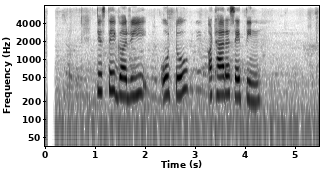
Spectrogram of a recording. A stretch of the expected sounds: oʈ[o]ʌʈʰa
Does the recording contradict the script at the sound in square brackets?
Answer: no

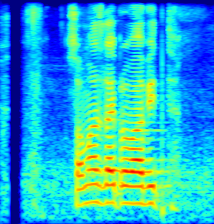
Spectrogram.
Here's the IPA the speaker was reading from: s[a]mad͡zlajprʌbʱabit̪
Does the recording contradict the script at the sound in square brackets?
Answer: yes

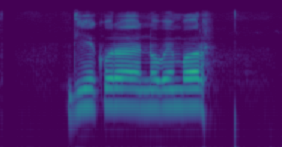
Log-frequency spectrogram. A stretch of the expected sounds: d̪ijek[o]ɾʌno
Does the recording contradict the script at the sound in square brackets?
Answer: no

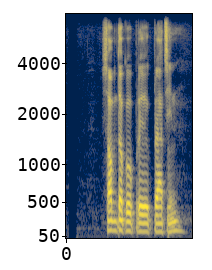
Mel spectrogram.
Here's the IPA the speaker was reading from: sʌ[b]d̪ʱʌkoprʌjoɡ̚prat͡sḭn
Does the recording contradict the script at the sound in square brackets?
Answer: no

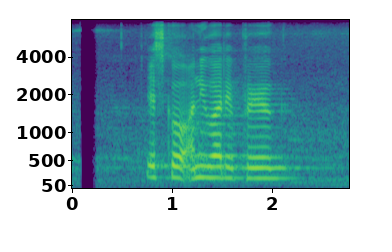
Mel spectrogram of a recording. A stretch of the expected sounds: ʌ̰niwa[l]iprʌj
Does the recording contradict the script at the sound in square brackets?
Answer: yes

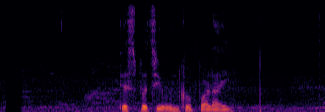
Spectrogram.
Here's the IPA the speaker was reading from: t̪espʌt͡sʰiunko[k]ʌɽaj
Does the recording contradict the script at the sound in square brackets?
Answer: yes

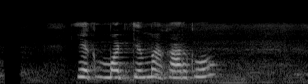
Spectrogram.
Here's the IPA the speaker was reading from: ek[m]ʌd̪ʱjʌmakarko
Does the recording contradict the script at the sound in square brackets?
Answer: no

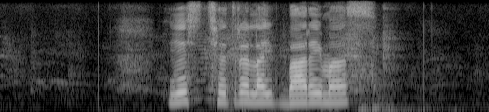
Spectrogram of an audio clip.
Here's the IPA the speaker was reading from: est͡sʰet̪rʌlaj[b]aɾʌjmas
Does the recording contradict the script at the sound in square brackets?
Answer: no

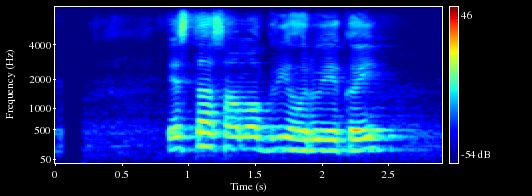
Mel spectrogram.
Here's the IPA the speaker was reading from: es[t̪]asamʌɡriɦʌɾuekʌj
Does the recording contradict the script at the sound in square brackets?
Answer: no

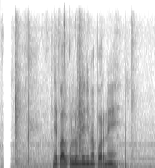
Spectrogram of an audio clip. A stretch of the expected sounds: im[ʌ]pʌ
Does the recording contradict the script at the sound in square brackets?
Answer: yes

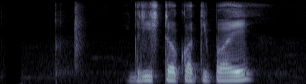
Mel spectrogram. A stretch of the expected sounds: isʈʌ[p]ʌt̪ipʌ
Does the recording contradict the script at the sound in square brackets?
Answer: yes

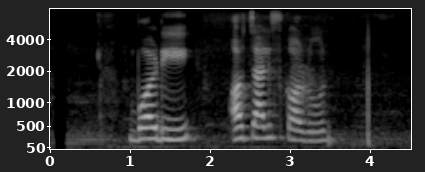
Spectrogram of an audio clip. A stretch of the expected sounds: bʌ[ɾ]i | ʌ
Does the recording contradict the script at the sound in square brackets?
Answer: yes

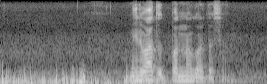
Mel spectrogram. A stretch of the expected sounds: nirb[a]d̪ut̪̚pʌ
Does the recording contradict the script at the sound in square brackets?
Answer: no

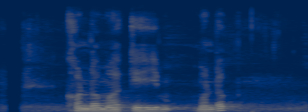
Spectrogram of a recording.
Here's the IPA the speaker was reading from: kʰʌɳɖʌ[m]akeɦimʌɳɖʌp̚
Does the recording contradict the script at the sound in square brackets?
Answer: no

